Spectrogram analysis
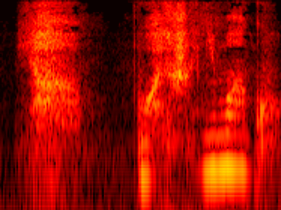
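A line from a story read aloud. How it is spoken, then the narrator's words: Whispered. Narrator (Russian): шептала Элиза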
